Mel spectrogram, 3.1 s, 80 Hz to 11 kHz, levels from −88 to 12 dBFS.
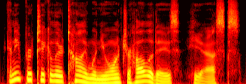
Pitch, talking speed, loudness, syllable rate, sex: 130 Hz, 195 wpm, -15 LUFS, 6.0 syllables/s, male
